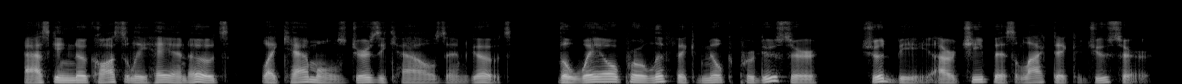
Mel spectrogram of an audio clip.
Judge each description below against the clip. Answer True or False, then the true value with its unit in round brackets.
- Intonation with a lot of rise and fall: False (4.0 semitones)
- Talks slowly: True (115 wpm)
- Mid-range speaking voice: False (95 Hz)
